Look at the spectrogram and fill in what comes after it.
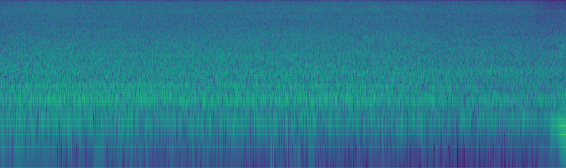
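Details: An angry honey bee colony, long housed inside a house wall, buzzes loudly in the dark during a rescue cutout: a thick, unbroken droning hum, rising sharply in pitch at the very end.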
